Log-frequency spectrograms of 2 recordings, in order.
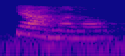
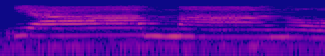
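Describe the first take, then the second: First: It is said at normal speed. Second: It is said very slowly.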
